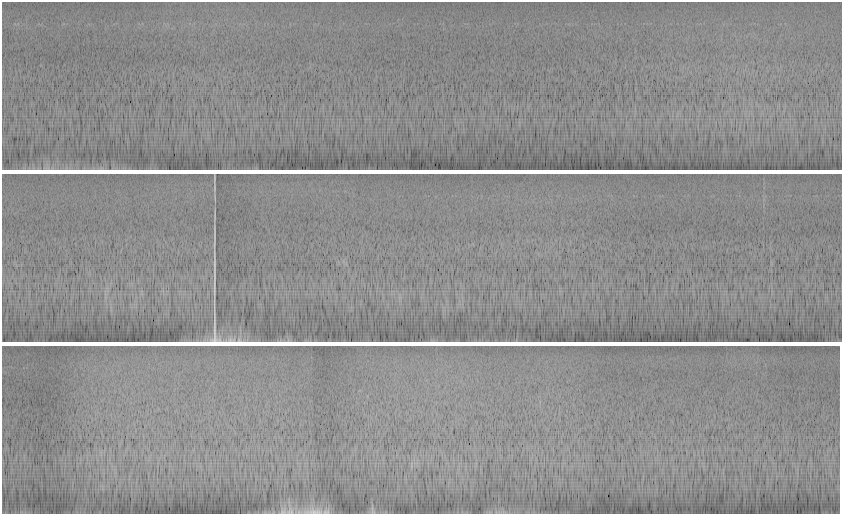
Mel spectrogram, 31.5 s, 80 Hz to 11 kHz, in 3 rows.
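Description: Wind buffeting the microphone in low rumbling gusts, strongest near the start, about 13 seconds in and about 25 seconds in, over a steady outdoor hiss. A single sharp click comes about 13 seconds in.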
